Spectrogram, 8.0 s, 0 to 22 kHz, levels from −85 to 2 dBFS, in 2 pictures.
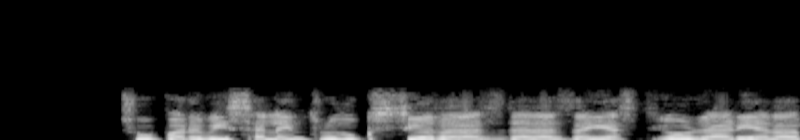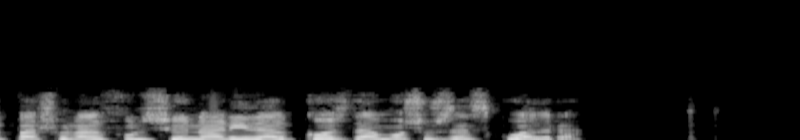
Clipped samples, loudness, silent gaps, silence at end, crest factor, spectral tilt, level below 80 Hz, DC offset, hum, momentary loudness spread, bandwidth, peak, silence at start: under 0.1%; -17 LUFS; none; 1.15 s; 16 dB; -5.5 dB/octave; -56 dBFS; under 0.1%; none; 7 LU; 8 kHz; -2 dBFS; 0.6 s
